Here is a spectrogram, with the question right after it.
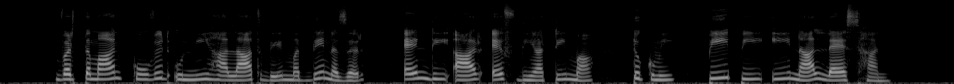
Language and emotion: Punjabi, neutral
